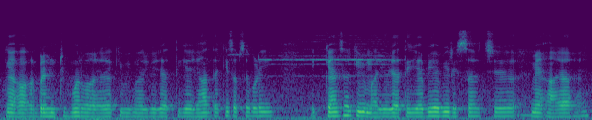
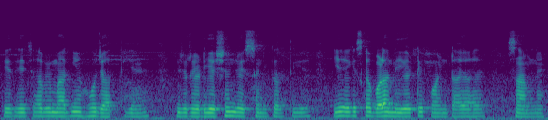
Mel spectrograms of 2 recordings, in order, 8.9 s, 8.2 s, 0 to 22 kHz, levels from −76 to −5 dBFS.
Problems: background sounds at intervals, low volume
